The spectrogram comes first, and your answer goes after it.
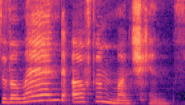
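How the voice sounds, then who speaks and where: Using a put-on character voice, a woman speaks at a very slow pace with very wide pitch swings. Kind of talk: formal, courteous.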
